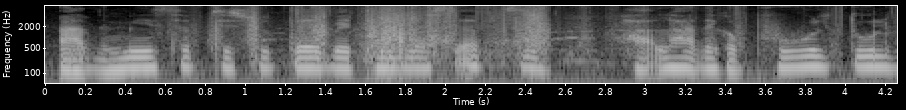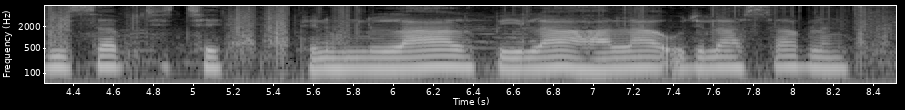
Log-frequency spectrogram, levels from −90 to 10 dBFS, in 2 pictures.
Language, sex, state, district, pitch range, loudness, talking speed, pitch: Angika, male, Bihar, Bhagalpur, 135-145 Hz, -24 LUFS, 170 wpm, 140 Hz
